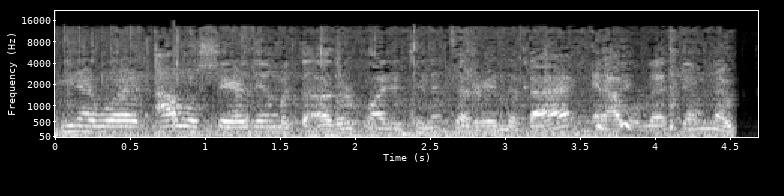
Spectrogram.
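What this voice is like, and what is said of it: Southern American accent. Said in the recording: “a good Southern accent. ... I love a good Southern accent.”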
